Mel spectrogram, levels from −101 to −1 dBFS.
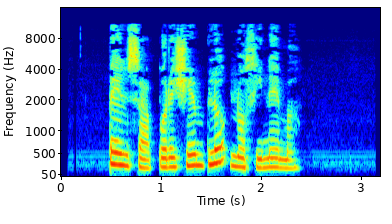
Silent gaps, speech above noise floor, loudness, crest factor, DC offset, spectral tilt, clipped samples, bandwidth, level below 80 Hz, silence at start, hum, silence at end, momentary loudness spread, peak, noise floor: none; 44 dB; -21 LUFS; 16 dB; under 0.1%; -4.5 dB/octave; under 0.1%; 11.5 kHz; -72 dBFS; 0.5 s; none; 0.8 s; 8 LU; -6 dBFS; -64 dBFS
